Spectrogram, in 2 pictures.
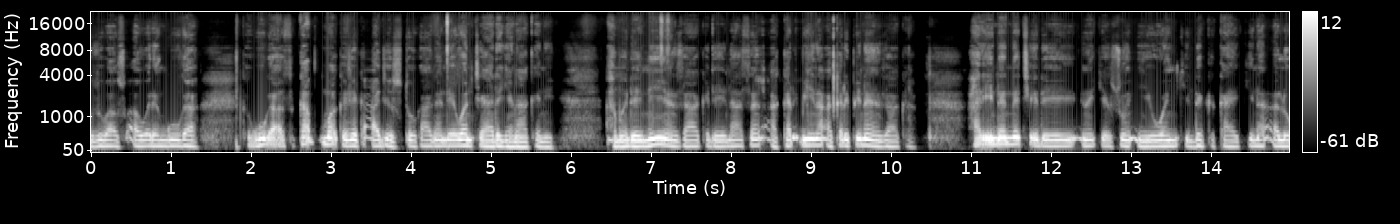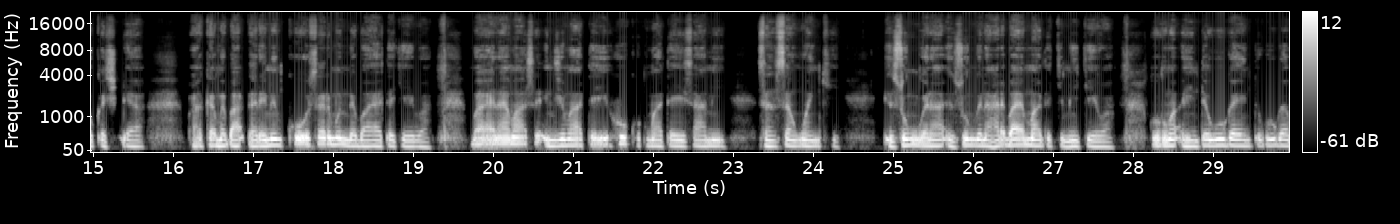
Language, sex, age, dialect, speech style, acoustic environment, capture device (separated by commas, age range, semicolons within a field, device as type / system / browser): Hausa, male, 25-34, Nigeria - Kano, relaxed; focused, silence; nature, mobile / Linux / Chrome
